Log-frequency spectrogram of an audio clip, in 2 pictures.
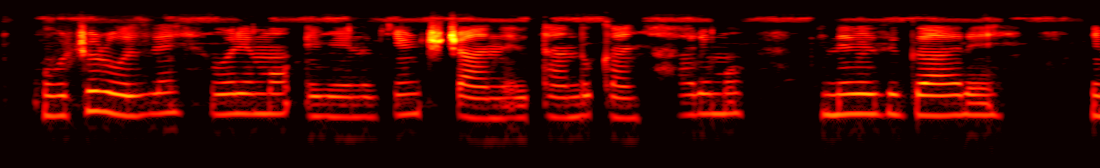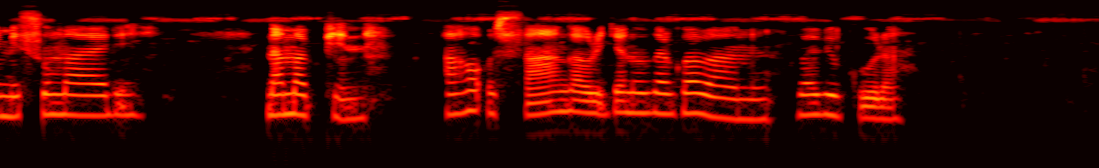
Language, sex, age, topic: Kinyarwanda, male, 18-24, finance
